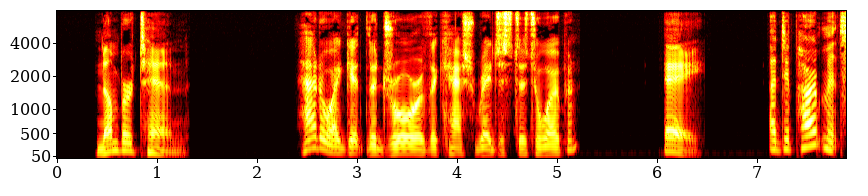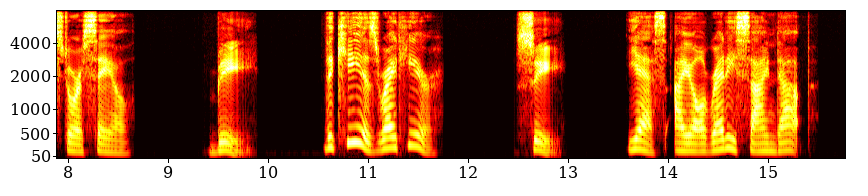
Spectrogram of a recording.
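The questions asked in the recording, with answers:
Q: How do I get the drawer of the cash register to open?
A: B: The key is right here.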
